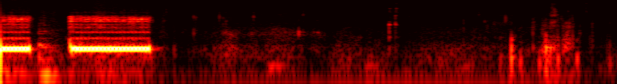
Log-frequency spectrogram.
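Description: A telephone rings with two quick electronic tone bursts, loud, followed by near silence with a few faint clicks and rustles.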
